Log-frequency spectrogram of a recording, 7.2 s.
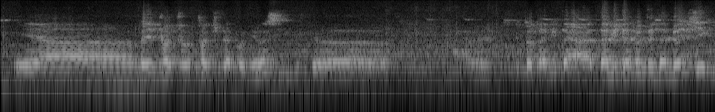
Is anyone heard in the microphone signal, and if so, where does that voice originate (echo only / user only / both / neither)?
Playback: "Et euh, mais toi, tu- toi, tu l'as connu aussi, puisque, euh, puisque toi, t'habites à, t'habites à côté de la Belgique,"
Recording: echo only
